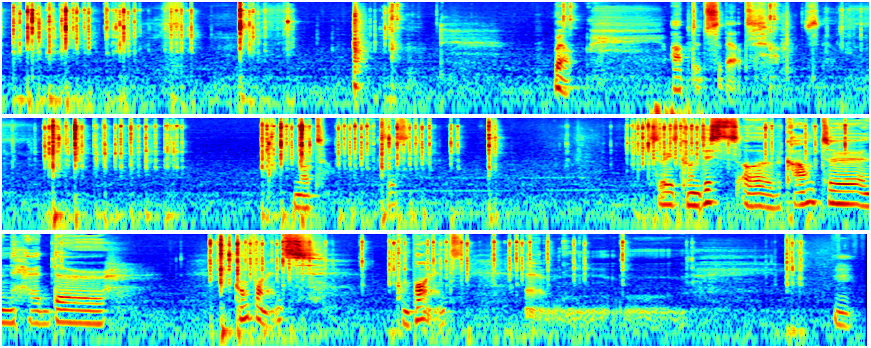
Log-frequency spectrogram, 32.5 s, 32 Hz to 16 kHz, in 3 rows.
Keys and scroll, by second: 0.0-2.7 typing, 0.3 shift+super+l, 4.8 super+h, 11.2-22.3 typing, 17.0 Return, 24.3-25.4 typing, 27.0-27.7 typing, 30.8 typing.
